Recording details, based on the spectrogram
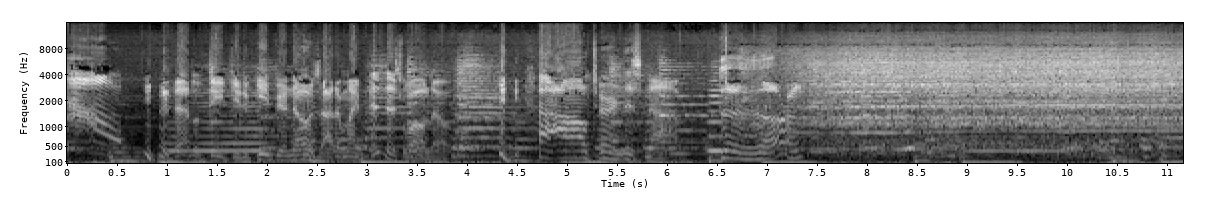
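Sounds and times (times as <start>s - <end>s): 
low humming pulses: 0.0s - 11.1s
laughter: 0.2s - 7.4s
speech: 0.8s - 7.8s
whining warbling tones: 1.3s - 11.1s
vacuum cleaner roaring: 5.3s - 11.1s.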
